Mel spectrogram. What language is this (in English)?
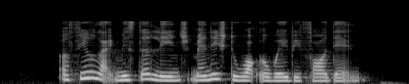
English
